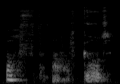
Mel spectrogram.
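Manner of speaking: whispered despair at her own joke; muttered under the breath at the corny joke; exasperated whisper. Real, not acted. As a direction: breathe it out, half-voiced and defeated. Exasperated aside after a bad joke.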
